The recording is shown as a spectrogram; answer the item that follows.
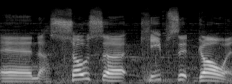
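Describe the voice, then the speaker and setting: A man talks with lively intonation. Behind him, music is playing. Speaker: minor league baseball play-by-play broadcaster. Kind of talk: sports play-by-play broadcast.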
